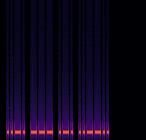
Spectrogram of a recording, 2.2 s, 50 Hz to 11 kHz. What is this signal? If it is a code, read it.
Morse code, heard as a keyed tone, about 40 wpm, 700 Hz. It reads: FOR?
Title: Sentences from Top 1400 Words 40wpm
